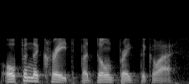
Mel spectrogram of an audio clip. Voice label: Male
